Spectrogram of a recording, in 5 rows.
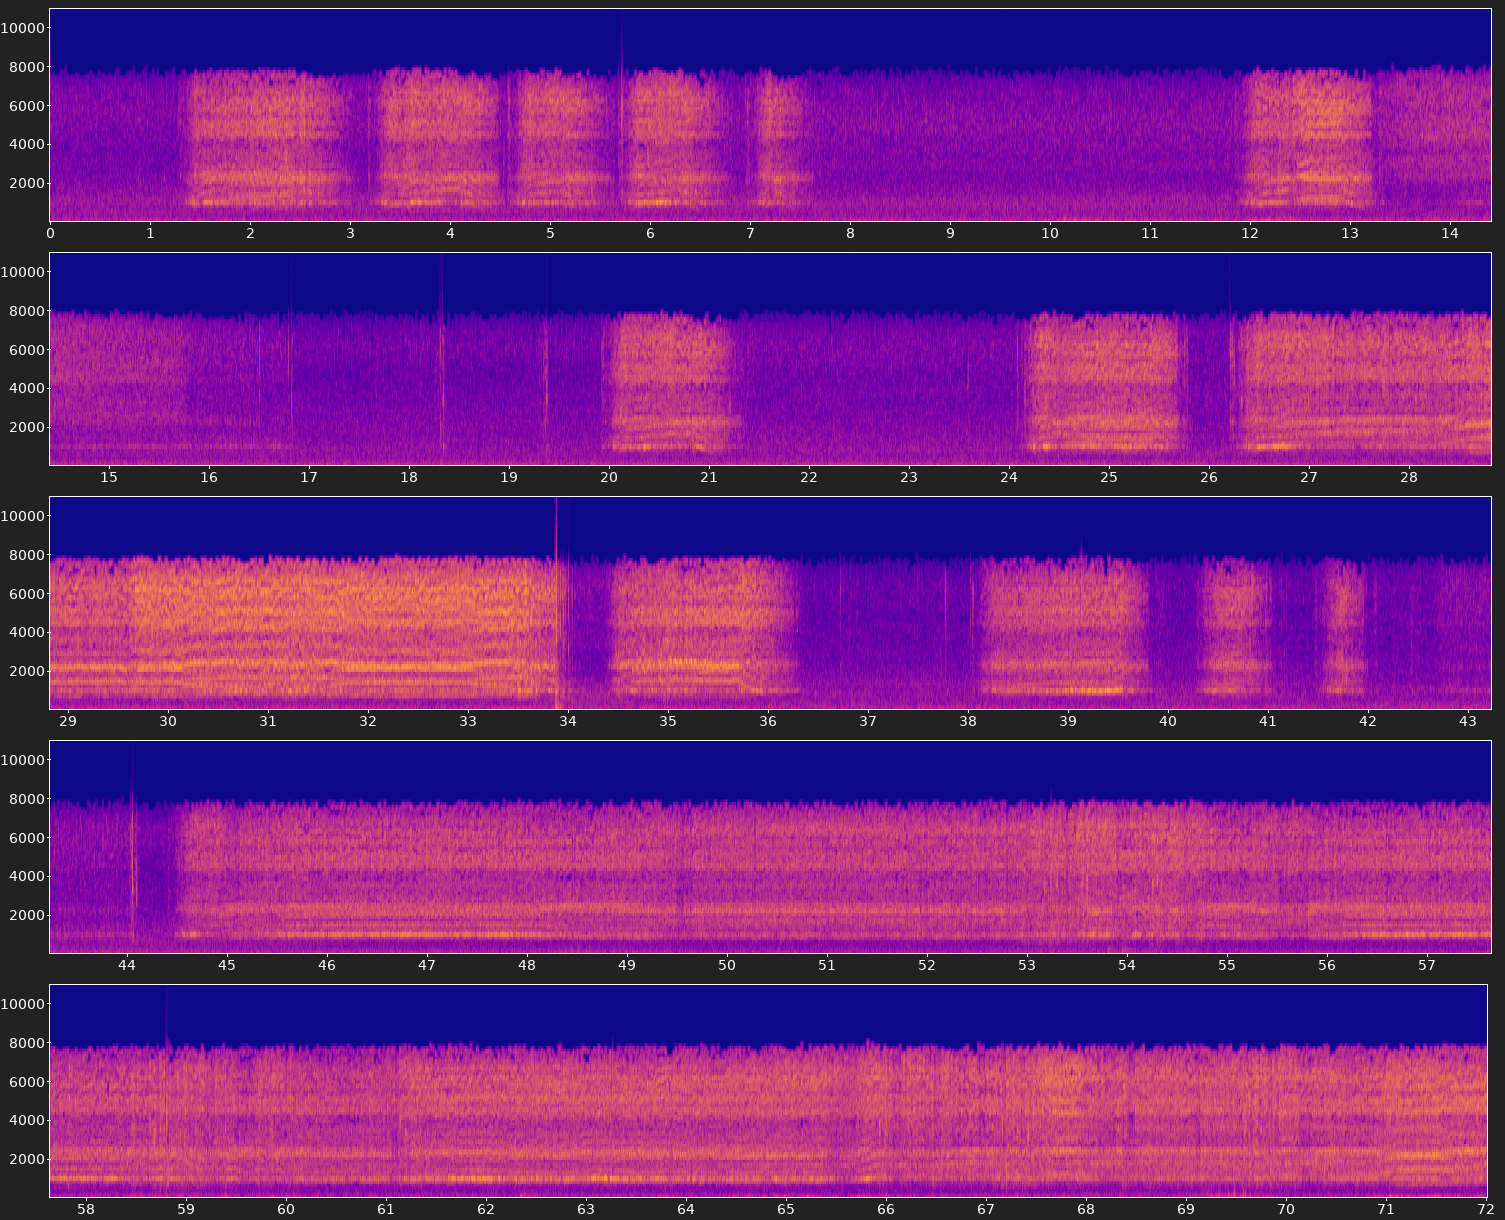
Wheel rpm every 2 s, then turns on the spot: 40, 70, 70, 20, 0, 20, 70, 20, 10, 10, 40, 0, 90, 110, 180, 200, 170, 110, 20, 70, 30, 20, 70, 110, 110, 110, 110, 120, 110, 110, 110, 120, 120, 160, 160, 170.
12-16 42-44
